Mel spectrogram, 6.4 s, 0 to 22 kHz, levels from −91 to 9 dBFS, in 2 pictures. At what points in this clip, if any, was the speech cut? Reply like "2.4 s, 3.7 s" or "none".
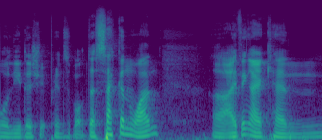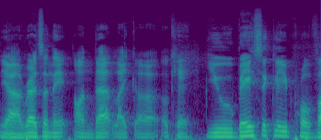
5.2 s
